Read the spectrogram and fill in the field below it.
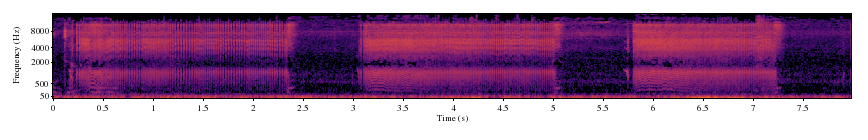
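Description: Loud, rattling snore on each breath, about 25 breaths a minute, over steady low background rumble.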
